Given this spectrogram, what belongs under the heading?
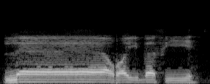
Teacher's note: مد لا النافية للجنس للتبرئة لحمزة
